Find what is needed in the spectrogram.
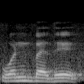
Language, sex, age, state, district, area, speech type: Tamil, male, 18-30, Tamil Nadu, Sivaganga, rural, read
